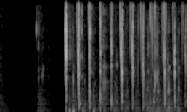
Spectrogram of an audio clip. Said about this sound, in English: No, I can hear the scissors doing their job. It's weird how they're making a different sound than they were making before. Well, now they're cutting something. They're not just hitting each other. They're not angry scissors.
